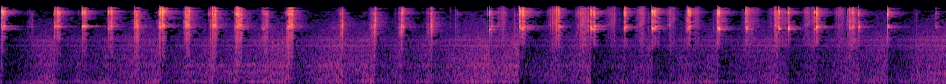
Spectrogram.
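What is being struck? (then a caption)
Plastic eyebrow brush-comb with bristles. A small dual-sided eyebrow brush-comb, with dark plastic comb teeth and a bristle brush on a light handle, is held close while fingernails scratch and flick across the comb teeth and bristles. Roughly thirty quick, bright plastic ticks stand out over a soft rustling scratch. Each tick is sharp, high and dies out almost instantly.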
